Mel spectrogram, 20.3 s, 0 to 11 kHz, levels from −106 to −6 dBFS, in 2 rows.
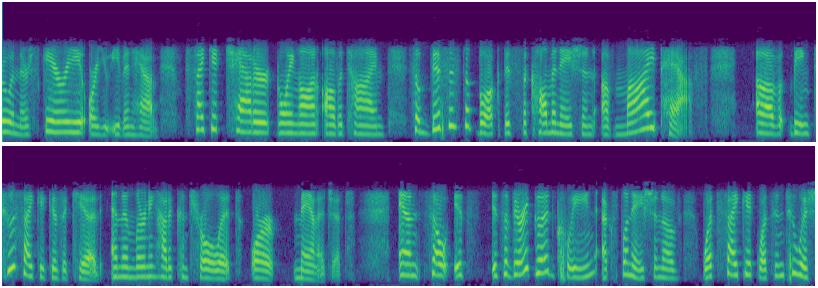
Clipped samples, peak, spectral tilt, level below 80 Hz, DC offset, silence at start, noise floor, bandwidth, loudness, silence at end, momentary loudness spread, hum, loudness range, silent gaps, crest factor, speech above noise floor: under 0.1%; -10 dBFS; -8 dB/octave; -82 dBFS; under 0.1%; 0 s; -45 dBFS; 4.4 kHz; -27 LUFS; 0 s; 10 LU; none; 2 LU; none; 18 dB; 19 dB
